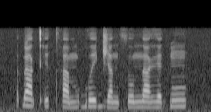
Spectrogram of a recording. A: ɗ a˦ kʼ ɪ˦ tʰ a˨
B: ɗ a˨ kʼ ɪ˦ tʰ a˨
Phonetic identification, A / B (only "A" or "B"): A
